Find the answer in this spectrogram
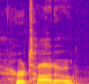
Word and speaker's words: Hurtado: Well, my name is Herertado, which is how we say it in English, but in Spanish it's my dad was from Peru.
